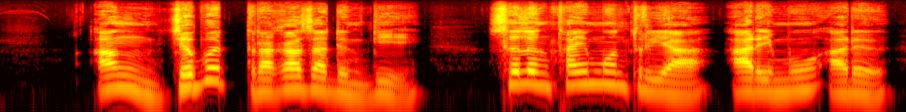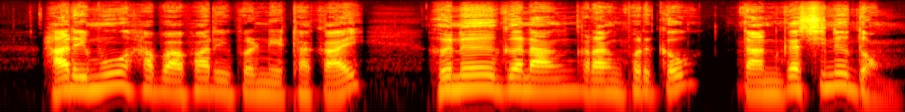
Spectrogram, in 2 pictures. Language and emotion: Bodo, angry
